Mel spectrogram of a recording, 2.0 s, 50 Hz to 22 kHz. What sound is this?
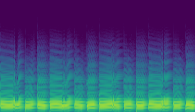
po32 drum beat rhythm percussion-loop drum-loop groovy fat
